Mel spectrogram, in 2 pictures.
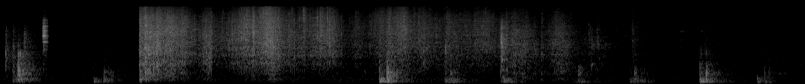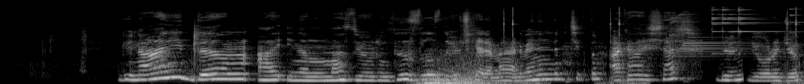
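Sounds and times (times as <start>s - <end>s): paper packaging rustling: 1.4s - 6.3s.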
